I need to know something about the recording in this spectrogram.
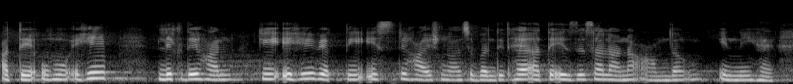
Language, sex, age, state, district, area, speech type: Punjabi, female, 18-30, Punjab, Patiala, urban, spontaneous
